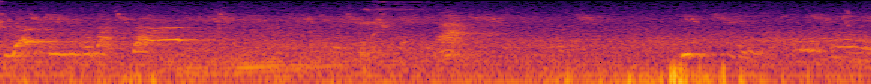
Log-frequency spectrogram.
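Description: Outdoor background of birds calling, short chirps and sliding calls, with a faint murmur of distant voices. A single low thump about four and a half seconds in is the loudest sound.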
